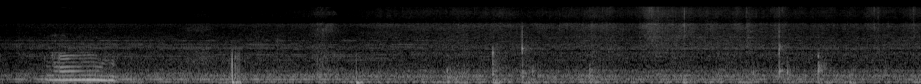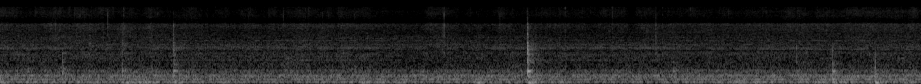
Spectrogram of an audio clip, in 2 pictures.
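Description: Onions sizzle steadily in a frying pan.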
